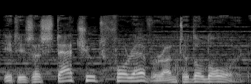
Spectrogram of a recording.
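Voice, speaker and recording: A man playing God proclaiming sacred laws in a dramatized scripture reading, solemn, deliberate and declamatory. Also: medium pitch, big pitch swings. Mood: solemn, commanding. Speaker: scripture voice actor. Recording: music under the voice. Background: background music.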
